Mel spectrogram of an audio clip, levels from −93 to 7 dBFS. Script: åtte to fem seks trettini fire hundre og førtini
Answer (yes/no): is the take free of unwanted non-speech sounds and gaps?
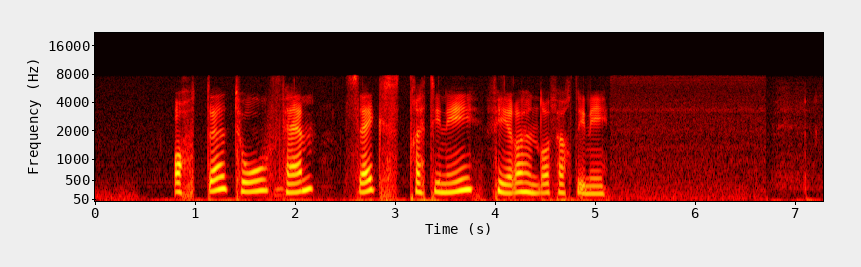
yes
